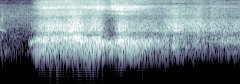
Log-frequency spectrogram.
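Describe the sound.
A single long, forceful exhale of breath, fairly loud, with a broad hissing rush that starts abruptly and fades slightly over about a second and a half.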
